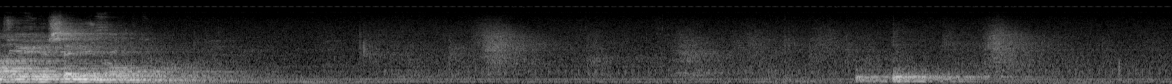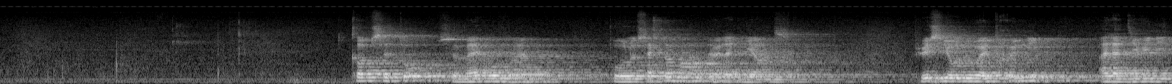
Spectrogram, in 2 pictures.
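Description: An elderly man chants slowly in an echoing hall.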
